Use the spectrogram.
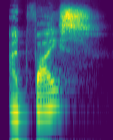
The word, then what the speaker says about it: advice: So listen to these words, and the first word has the unvoiced sound, so the S sound. The second word has the voiced Z sound. So listen and repeat after us. Advice and advise.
